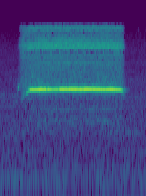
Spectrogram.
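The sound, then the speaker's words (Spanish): A single loud, shrill distress whistle blast, a prolonged signal for help, holds one steady piercing tone for about two seconds, with a breathy hiss underneath, then cuts off abruptly. No one speaks. “Si algún día ustedes están cerca de una montaña o algo y escuchan un zumbido de este, hay que ponerle atención. Debe de ser un zumbido prolongado”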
